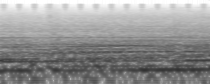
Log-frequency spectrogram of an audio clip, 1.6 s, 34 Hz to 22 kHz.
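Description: A Porsche 962 turbo race car engine drones loud and steady from close by, holding a strong, even tone with faint rhythmic pulsing and no voices over it.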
